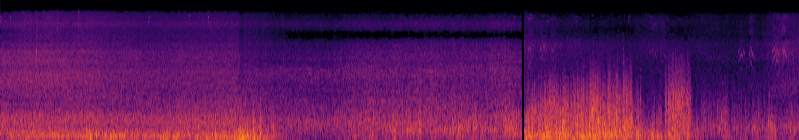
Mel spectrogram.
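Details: Crashing beach surf and heavy wind buffeting the microphone roar throughout, easing briefly midway, with no animal voice.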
